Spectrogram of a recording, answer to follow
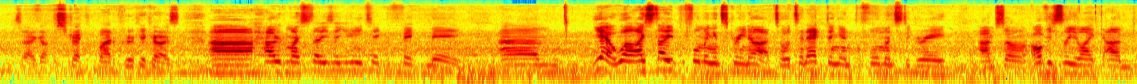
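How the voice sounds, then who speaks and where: Speaking with a New Zealand accent, a man talks at a fairly quick pace in a fairly high pitch with ordinary pitch variation. Audible room echo and noticeable background noise fill the recording. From New Zealand, Filipino-born, moved at eight. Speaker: actor and stand-up comedian. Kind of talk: casual interview answers. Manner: hesitant, many fillers.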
